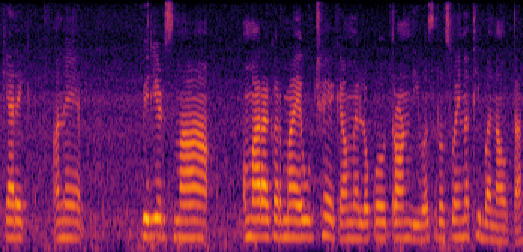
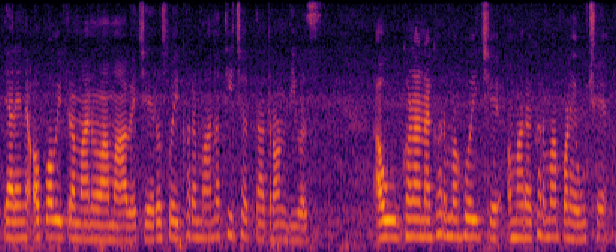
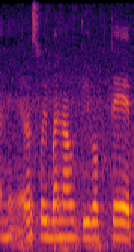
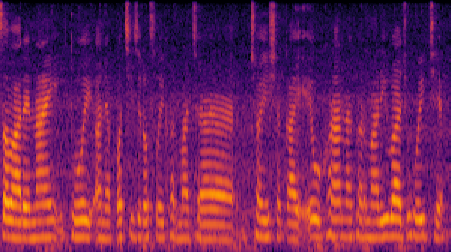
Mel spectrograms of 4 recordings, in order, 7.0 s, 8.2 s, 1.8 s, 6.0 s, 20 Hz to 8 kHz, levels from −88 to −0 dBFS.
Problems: constant background noise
